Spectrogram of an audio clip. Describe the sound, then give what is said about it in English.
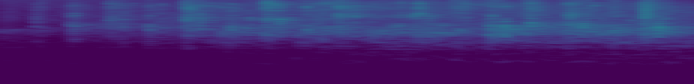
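An audience at a morning gathering breaks into applause, a dense crackle of many hands clapping that swells slightly and holds steady for a couple of seconds, with no talking. “And I just wonder, by a show of applause this morning, how many of you are with me?”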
